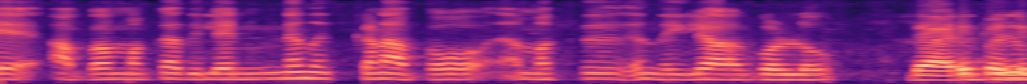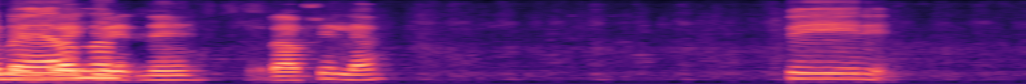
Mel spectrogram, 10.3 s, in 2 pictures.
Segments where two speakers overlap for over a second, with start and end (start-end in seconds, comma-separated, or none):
none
